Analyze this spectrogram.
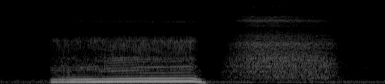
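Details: Sleeping bulldog snoring: a loud, low, vibrating rattle on the in-breath, then a softer airy out-breath.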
